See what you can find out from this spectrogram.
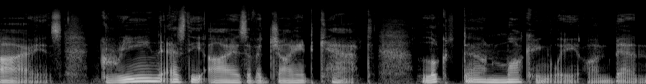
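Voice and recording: Someone reads aloud in a natural voice, with ordinary pitch variation.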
